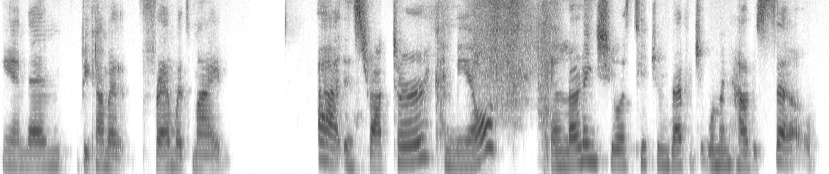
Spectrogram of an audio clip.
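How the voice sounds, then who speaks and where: Lower-pitched middle-aged woman, Taiwanese accent. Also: rough recording. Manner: halting, non-native phrasing. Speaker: interview guest, nonprofit founder. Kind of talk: conversational personal storytelling.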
